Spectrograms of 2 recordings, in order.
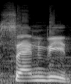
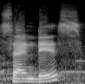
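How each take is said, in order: First: The word ends with a 'wich' sound. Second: The word ends with a plain 's' sound. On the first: The speaker calls it right. "বলো স্যান্ডউইচ।" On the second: The speaker calls it wrong. "স্যান্ডেস না"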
